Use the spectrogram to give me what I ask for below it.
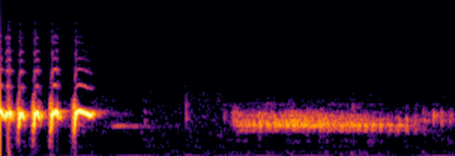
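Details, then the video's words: Singing local perkutut, or zebra dove, kept to lure other birds: five loud, rapid, clipped cooing notes open, followed by a long low buzzy rolling trill. "PERKUTUT LOKAL GACOR. COCOK UNTUK PANCINGAN"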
